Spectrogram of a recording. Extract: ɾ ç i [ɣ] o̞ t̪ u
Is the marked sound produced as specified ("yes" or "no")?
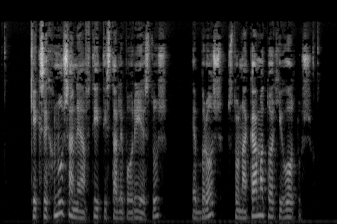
yes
